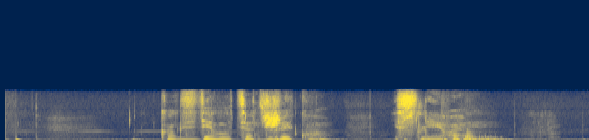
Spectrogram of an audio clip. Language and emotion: Russian, angry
